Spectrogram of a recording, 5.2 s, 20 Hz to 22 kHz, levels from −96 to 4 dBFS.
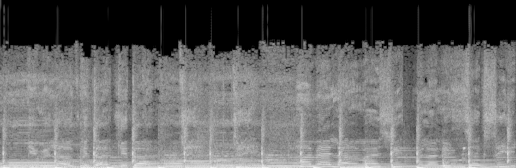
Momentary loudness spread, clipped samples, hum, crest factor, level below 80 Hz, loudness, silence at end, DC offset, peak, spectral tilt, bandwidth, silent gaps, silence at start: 2 LU; under 0.1%; none; 10 dB; -14 dBFS; -11 LUFS; 0 s; under 0.1%; 0 dBFS; -5 dB/octave; 17 kHz; none; 0 s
